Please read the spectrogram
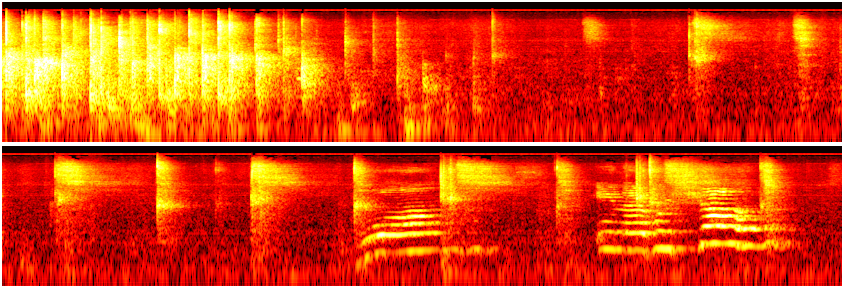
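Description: Audience applause dying away over the first two seconds, followed by a few scattered sharp single clicks. From about nine seconds in, a young female voice sings solo, sliding upward on a held note.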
